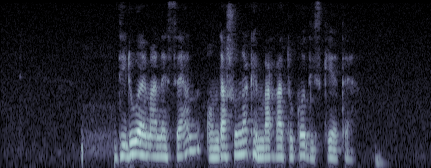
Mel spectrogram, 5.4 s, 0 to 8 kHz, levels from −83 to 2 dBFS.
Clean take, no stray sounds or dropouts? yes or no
yes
